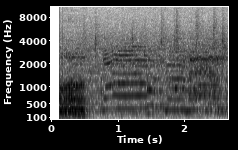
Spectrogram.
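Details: A dog reacts to a TV advert showing a sheepdog with one loud, harsh bark, followed by sustained tonal sounds, possibly a whine or television audio.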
